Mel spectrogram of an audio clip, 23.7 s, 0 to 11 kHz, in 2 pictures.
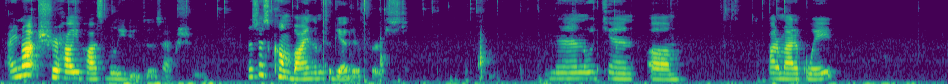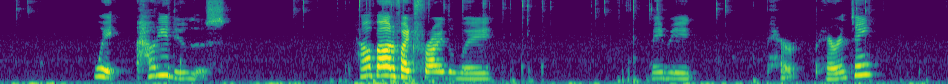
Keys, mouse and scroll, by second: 0.9 right click, 1.3 right click, 2.3 right click, 2.7 shift+right click, 3.3 shift+right click, 3.5 shift+right click, 4.1 ctrl+j, 4.5 shift+f, 5.3 shift+right click, 5.7 ctrl+Tab, 5.9 right click, 6.8 ctrl+Tab, 7.7 ctrl+p, 9.5 ctrl+Tab, 9.7 right click, 9.9 r, 13.9 r, 16.1 ctrl+Tab, 16.5 ctrl+z, 16.9 ctrl+z, 17.1 ctrl+z, 17.3 ctrl+z, 17.5 ctrl+z, 17.8 ctrl+z, 18.1 ctrl+z, 18.3 ctrl+z, 18.5 ctrl+z, 19.3 right click, 19.7 shift+f, 20.8 right click, 22.6 shift+right click, 23.1 ctrl+Tab.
